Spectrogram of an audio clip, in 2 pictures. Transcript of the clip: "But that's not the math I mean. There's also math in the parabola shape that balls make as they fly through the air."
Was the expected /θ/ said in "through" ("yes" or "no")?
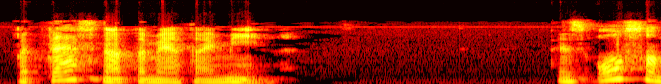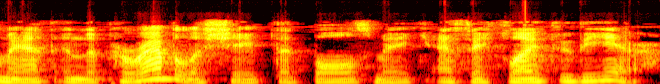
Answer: yes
